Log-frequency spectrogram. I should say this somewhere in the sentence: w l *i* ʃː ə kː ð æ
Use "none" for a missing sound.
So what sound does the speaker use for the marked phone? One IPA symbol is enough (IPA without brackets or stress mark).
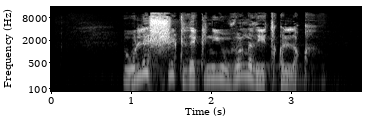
æ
